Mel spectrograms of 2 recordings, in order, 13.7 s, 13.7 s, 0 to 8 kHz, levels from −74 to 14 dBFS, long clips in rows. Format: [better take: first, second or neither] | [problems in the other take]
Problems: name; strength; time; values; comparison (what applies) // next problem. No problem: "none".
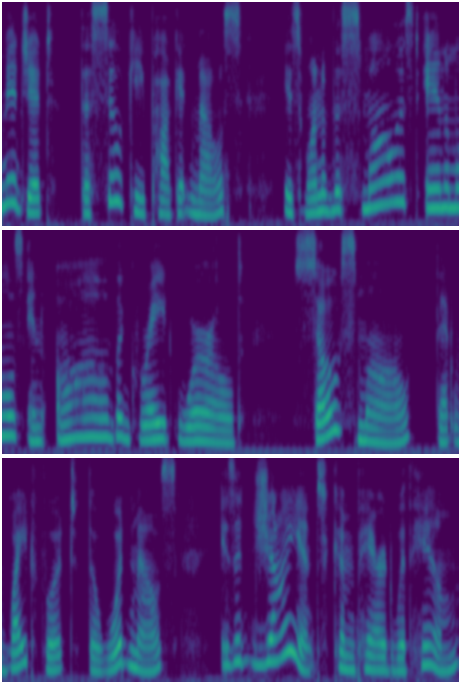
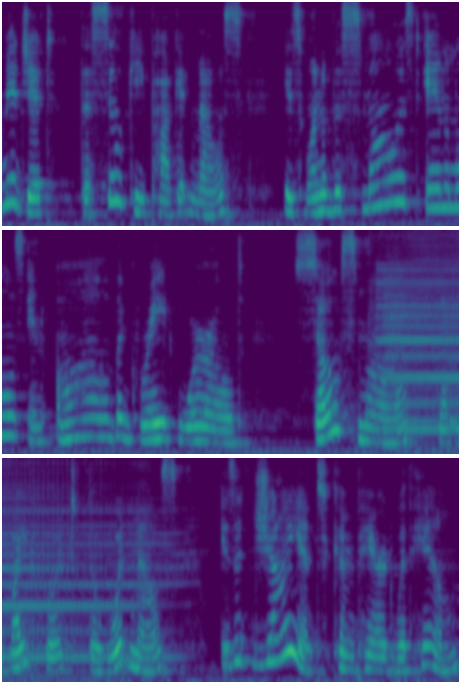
first | background sound (Harmonica); 8 dB below the speech // room echo; dies away in 0.7 s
